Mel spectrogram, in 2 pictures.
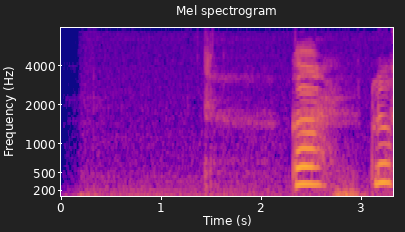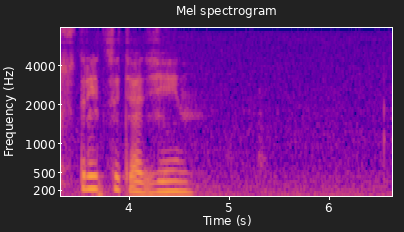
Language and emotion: Russian, sad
